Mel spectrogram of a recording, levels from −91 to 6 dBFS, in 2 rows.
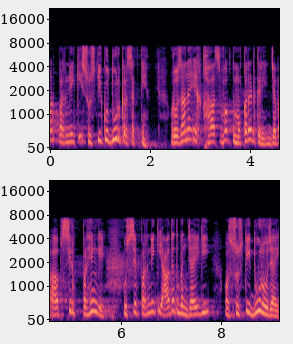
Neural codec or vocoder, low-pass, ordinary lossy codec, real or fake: none; 7.2 kHz; none; real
